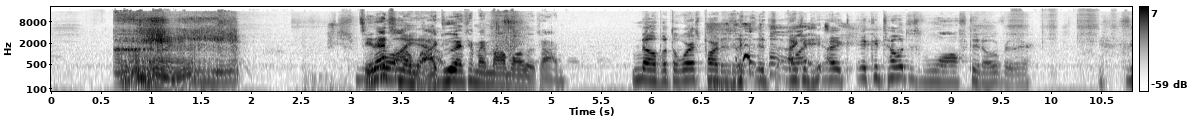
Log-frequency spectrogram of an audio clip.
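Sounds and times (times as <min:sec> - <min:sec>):
loud buzzy fart imitation made with the mouth: 0:00.6 - 0:02.1
speech: 0:03.1 - 0:05.2, 0:05.8 - 0:10.8
laughter: 0:06.6 - 0:08.4, 0:10.3 - 0:10.8.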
